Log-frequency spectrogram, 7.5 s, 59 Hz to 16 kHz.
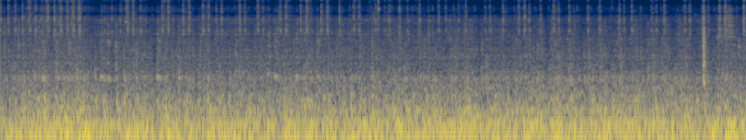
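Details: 1981 Isuzu Pup, 2.2L C223 diesel, sat a week at 50–60°F, cranking after glow plugs while pumping pedal; hard starting since botched timing belt job, pump timing reset, CSD leak found. Low uneven rumble almost catches but never runs. Hard cold start.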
